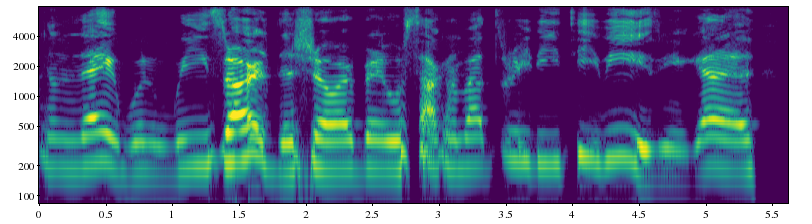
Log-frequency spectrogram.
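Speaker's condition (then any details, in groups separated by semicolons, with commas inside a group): Cerebral palsy; eyes weird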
